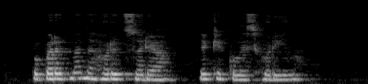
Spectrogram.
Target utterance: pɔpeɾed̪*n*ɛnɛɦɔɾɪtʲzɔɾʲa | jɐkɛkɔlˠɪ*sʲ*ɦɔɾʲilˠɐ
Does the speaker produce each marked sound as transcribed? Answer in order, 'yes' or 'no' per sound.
no, yes

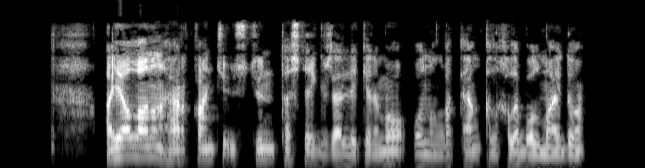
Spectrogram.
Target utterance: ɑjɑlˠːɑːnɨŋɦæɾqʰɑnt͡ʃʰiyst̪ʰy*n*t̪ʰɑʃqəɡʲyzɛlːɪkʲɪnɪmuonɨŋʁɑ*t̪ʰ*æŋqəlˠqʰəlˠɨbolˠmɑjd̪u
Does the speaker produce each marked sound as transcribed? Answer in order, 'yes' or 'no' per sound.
yes, yes

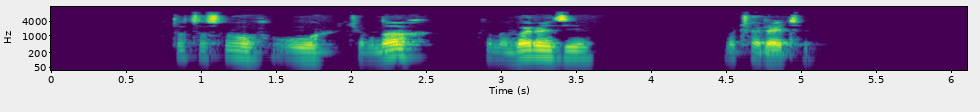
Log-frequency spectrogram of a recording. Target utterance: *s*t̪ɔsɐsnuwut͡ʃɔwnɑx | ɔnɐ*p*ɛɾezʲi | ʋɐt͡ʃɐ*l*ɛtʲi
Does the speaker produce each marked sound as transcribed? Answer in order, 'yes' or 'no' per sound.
no, no, no

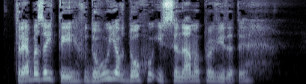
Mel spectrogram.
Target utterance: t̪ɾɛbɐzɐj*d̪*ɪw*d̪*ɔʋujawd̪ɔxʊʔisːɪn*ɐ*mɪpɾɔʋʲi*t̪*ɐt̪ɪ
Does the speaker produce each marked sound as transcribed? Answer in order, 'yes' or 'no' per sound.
no, yes, no, no

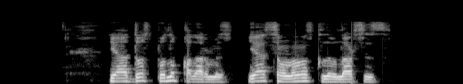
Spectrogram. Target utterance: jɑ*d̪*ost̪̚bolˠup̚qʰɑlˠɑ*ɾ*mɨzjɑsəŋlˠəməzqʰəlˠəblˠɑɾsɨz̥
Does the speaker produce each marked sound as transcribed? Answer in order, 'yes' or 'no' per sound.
yes, yes

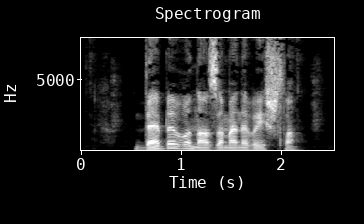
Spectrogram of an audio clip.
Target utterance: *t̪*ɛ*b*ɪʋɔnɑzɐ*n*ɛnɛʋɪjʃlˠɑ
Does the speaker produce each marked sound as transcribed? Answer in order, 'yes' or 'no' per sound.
no, yes, no

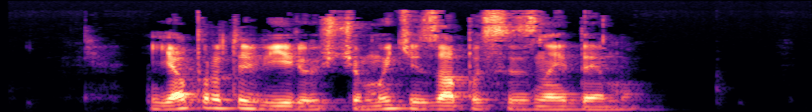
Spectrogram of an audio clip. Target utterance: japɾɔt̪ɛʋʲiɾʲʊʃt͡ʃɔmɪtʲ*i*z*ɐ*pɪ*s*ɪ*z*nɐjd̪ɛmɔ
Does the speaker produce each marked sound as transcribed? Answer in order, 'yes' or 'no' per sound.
yes, no, yes, yes

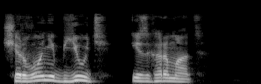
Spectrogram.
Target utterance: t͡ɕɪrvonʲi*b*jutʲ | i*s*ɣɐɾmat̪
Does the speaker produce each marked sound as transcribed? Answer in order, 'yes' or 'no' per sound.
yes, no

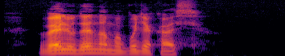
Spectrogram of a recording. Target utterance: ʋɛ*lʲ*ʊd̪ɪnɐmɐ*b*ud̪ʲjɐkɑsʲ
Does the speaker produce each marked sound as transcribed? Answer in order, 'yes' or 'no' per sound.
yes, yes

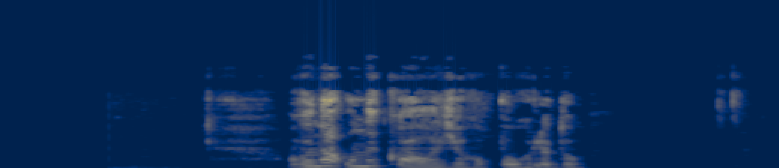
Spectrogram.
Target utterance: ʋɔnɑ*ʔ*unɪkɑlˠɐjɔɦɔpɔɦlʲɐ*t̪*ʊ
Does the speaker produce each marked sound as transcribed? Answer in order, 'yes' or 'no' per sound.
yes, no

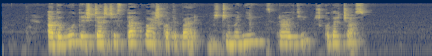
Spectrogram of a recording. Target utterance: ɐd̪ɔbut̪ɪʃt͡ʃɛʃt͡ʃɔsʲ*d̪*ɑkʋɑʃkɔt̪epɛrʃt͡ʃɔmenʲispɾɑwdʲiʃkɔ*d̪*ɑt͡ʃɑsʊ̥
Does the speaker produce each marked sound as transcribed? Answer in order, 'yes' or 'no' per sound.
no, yes

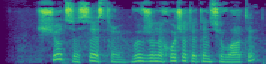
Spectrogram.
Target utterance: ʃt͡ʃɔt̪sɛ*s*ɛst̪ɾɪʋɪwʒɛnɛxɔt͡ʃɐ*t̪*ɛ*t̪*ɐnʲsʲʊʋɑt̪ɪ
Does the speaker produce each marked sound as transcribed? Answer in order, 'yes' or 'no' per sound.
yes, yes, yes

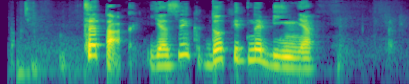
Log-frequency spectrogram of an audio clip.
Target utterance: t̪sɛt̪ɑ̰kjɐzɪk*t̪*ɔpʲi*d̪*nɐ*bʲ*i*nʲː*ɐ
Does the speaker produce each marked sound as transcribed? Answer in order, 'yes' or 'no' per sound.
no, yes, yes, yes

